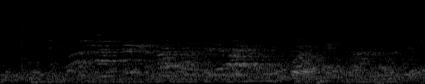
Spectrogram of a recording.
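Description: Young women on a team call out and shout together.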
